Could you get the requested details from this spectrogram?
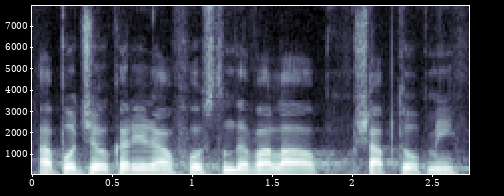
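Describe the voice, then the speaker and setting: A middle-aged man, an opera singer, telling stories with hesitations in a TV interview. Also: medium pitch. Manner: animated anecdotes with hesitations. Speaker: guest, opera bass-baritone. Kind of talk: storytelling in a TV interview.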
